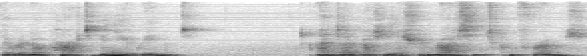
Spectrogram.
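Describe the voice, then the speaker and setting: A woman speaks with an Irish accent at a fairly quick pace. The room echo is audible. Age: 50s. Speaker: murder victim's widow. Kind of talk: interview testimony.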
